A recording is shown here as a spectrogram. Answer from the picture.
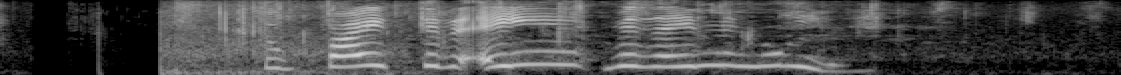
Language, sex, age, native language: Icelandic, female, 10, Icelandic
